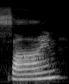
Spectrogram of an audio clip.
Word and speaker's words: sin: we're going to express sign and even though it looks like sin it's pronounced sign we're going to express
